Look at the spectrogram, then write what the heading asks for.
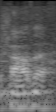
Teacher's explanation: in my local accent we say father, with a schwa sound at the end.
